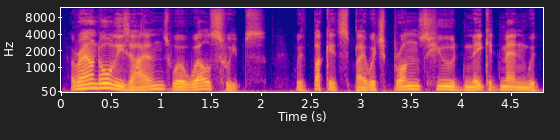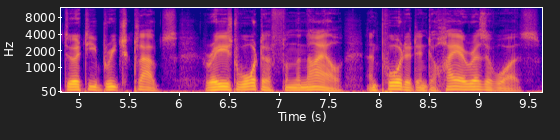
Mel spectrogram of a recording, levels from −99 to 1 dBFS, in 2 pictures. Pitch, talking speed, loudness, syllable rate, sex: 105 Hz, 185 wpm, -18 LUFS, 5.2 syllables/s, male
